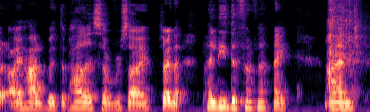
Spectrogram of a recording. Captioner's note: in bad French accent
